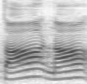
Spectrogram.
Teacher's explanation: நாவின் நுனி மேல்வாய் பல்லின் அடியை தொடுவதால் நமக்கு பிறக்குது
